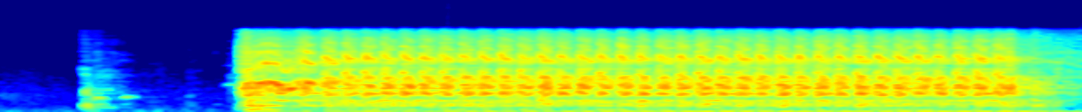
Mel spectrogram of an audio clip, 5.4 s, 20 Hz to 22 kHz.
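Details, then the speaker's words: Starting system insulated-circuit voltage drop test: strong, even cranking about three turns a second, no dragging or clicking; meter shows about 0.287 V drop against a 1.2 V limit, so the circuit is in fantastic shape. "we said we could have up to one point two so the insulated circuit on this starting system is in fantastic shape"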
